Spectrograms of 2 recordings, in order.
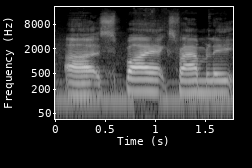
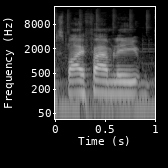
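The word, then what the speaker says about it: Spy × Family: Spy X Family. Damn it, I said it wrong. Spy Family, JoJo, rest of season in October.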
